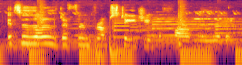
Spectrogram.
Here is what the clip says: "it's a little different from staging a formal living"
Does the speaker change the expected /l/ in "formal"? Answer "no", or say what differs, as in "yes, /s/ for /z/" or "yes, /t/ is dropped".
yes, /n/ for /l/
